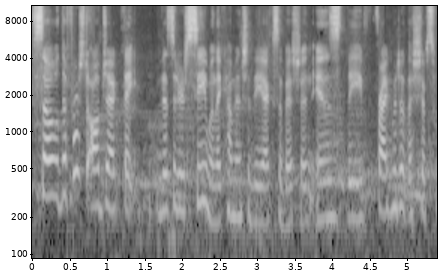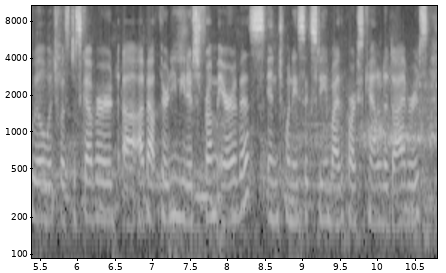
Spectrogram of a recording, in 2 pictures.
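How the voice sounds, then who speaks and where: Talking at a fairly quick pace with hardly any pauses, a woman of medium pitch keeps her loudness very even and her pitch variation ordinary, amid noticeable background noise and audible room echo. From Newfoundland. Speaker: museum curator and archaeologist. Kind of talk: interview. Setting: museum exhibit hall.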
